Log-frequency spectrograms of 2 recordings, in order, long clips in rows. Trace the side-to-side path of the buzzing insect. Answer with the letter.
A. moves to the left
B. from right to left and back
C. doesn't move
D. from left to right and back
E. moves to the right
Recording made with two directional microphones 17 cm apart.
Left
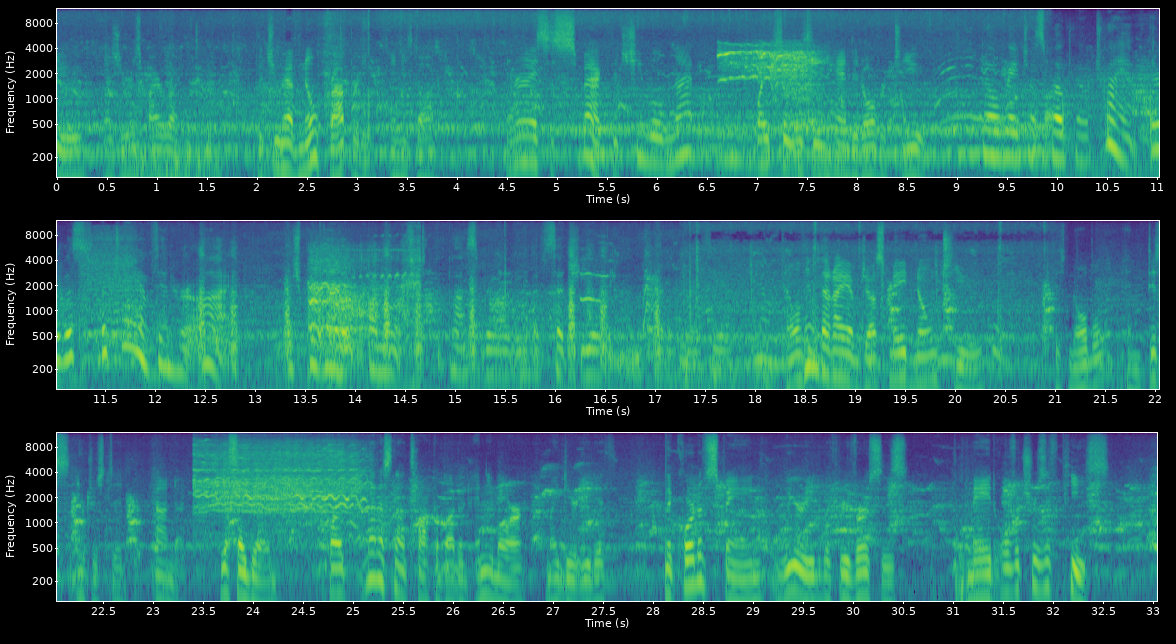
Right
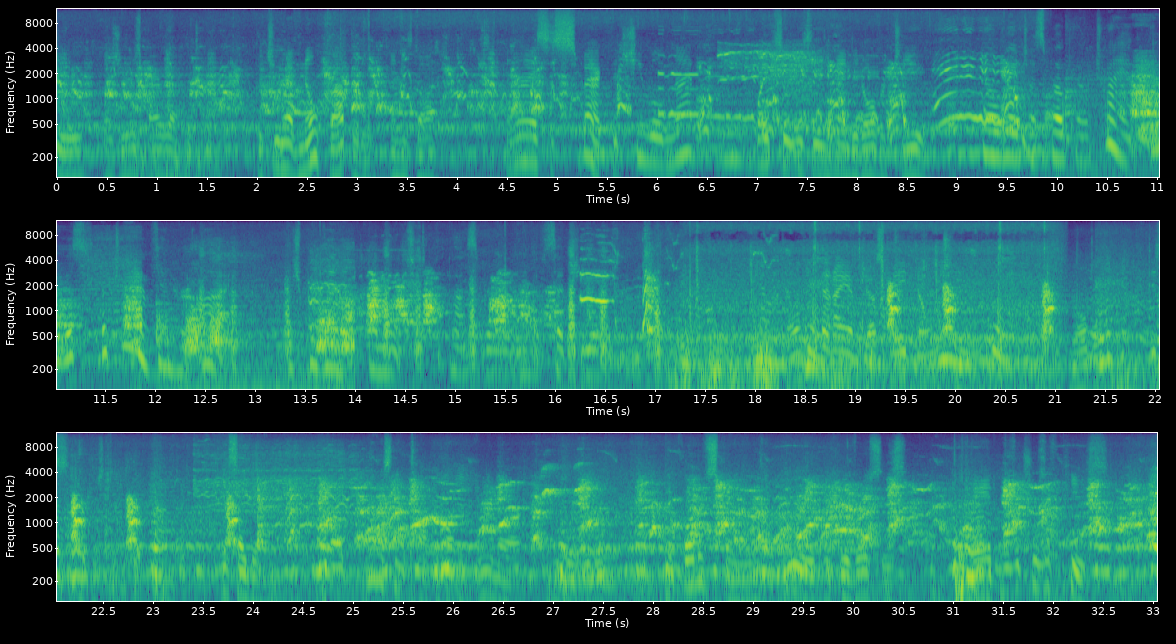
E.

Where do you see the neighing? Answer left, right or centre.
left.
